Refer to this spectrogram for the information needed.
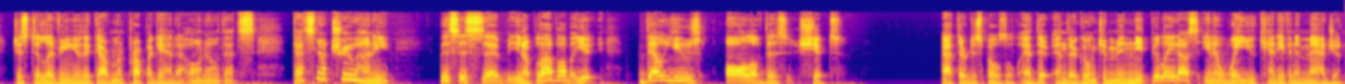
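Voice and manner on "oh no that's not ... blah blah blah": put-on sweet grandma voice, higher pitch. Warning listeners about manipulation, putting on a sweet grandma voice. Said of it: "the sweet voice of your grandma".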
